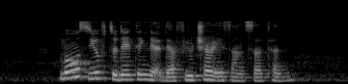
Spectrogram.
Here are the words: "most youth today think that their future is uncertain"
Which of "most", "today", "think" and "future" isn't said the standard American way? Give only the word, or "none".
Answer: think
